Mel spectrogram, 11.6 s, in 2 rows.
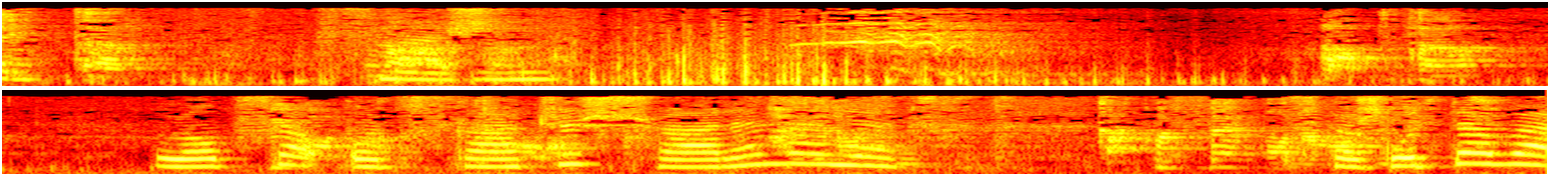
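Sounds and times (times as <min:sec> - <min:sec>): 
speech: 0:01.4 - 0:02.2, 0:06.4 - 0:11.5
white horse neighing: 0:02.4 - 0:04.5.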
